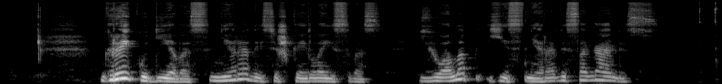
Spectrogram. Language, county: Lithuanian, Vilnius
